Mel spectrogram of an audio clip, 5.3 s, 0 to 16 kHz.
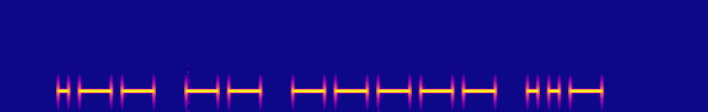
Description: Morse code, heard as a keyed tone, about 15 wpm, 700 Hz. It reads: WM0U
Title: USA Call Signs - 4 Characters - 6x Character Spacing - 15wpm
